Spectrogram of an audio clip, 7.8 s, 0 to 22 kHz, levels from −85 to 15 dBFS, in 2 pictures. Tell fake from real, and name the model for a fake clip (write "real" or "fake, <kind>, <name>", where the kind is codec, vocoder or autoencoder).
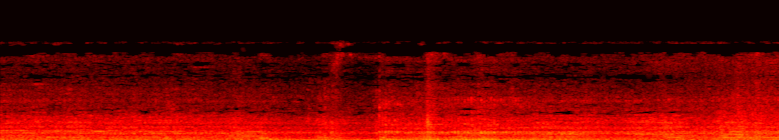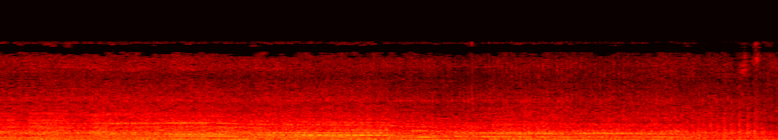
real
